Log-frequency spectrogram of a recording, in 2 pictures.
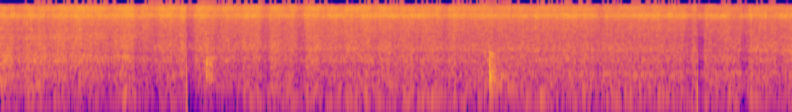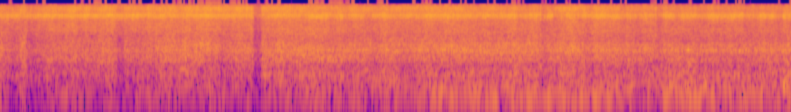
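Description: Spice paste mixed with water sizzles and fries steadily in a pan with onions, a continuous close hiss with faint stirring scrapes, no talking, for a Bengali puti fish tel jhal.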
